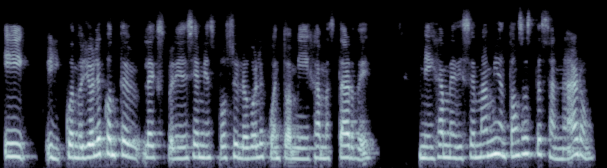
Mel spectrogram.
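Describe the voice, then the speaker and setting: A woman's voice: on the high side, little pitch movement, fairly quick, dark tone. Dull-sounding woman telling a story. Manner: hesitant, repeats words while searching for them. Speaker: guest recounting a healing experience. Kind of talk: casual storytelling in an interview.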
